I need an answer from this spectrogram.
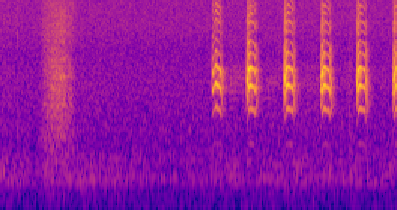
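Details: Gunnison's prairie dog, a male calling to an estrous female in her burrow, Valles Caldera National Preserve, New Mexico, in March; a brief soft rustle, then six crisp high chirps repeated rapidly and steadily.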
